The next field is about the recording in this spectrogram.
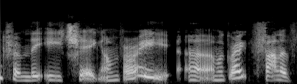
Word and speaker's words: I Ching: If you're interested in the I Ching, it's the letter I, pronounced E, and then Ching, C-H-I-N-G.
